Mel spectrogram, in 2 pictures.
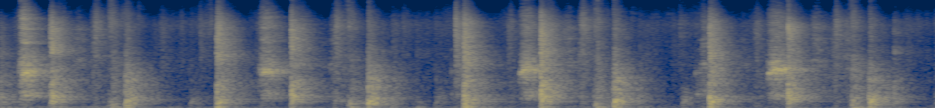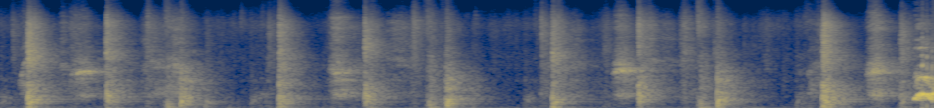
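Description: A person doing burpees: repeated thuds of hands and feet landing on an exercise mat, one or two a second at an uneven pace, with hard breaths between them.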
